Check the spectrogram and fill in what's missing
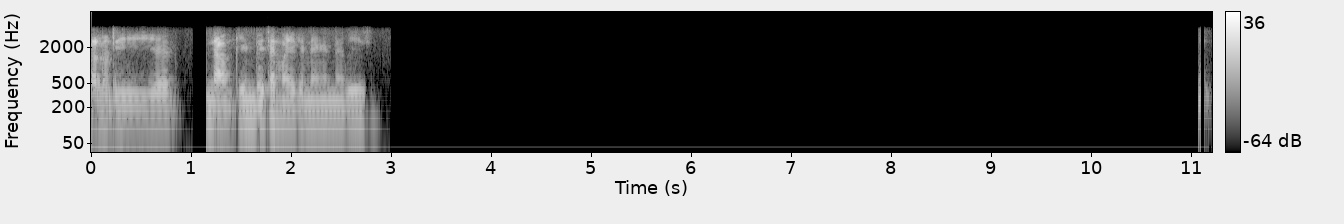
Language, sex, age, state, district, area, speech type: Dogri, male, 30-45, Jammu and Kashmir, Reasi, rural, conversation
